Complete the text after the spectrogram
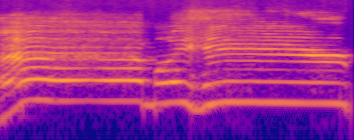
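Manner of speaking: mock shrill, very high, shrieking scream. Retelling how she screamed in the log ride's misting tunnel, imitating someone screaming. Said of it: "she starts screaming".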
